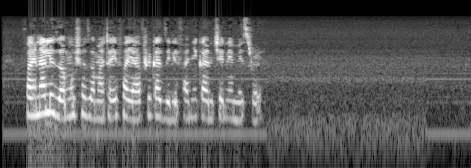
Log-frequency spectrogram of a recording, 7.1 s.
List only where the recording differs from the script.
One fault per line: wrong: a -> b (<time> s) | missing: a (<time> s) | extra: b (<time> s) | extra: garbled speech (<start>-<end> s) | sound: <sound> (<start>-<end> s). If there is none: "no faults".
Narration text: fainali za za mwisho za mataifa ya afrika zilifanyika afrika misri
missing: za (1.0 s)
wrong: afrika -> nchini (3.1 s)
